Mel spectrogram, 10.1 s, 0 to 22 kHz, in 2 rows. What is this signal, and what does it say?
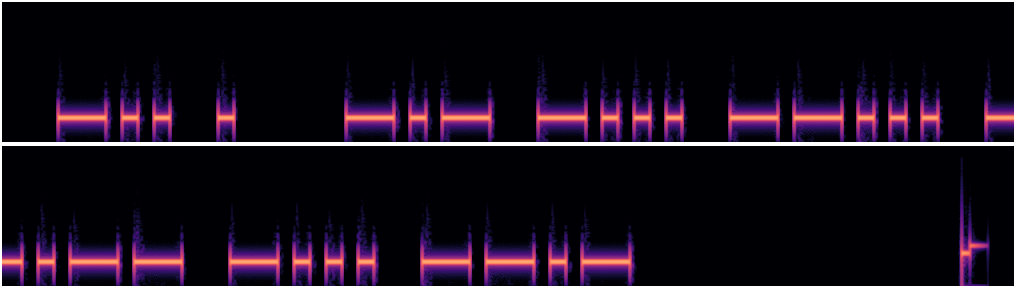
Morse code, heard as a keyed tone, about 16 wpm, 700 Hz. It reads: DE KB7YBQ
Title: USA Callsign DE Callsign - 6 Characters - 15wpm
